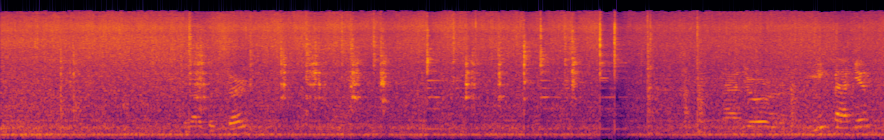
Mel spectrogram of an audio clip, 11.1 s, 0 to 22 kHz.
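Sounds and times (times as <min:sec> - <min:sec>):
food sizzling in a pot: 0:00.0 - 0:11.0
metal tongs scraping a pot: 0:02.3 - 0:02.8, 0:03.5 - 0:07.8.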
